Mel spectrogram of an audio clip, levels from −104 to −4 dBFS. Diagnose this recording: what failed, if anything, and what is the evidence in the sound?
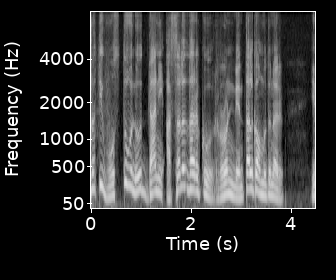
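Repeated stalls (stutter) run from about 1.58 s to 2.76 s, starting just after "వస్తువును దాని". This is a network and jitter-buffer fault. Packets arrived late or slower than playback, so the buffer kept emptying. Each time, the receiver stretched the last sound to bridge the hole, about 171 ms in total and about 16% of that stretch, with no gap longer than 34 ms. The speech drags and hitches, but none of it is lost. The G.722 path also cuts off everything above 8 kHz.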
